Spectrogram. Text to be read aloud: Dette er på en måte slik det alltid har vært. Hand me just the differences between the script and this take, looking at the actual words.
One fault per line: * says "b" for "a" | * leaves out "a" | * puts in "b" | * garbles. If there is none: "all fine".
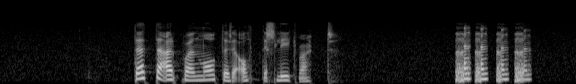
* leaves out "slik"
* says "slik" for "har"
